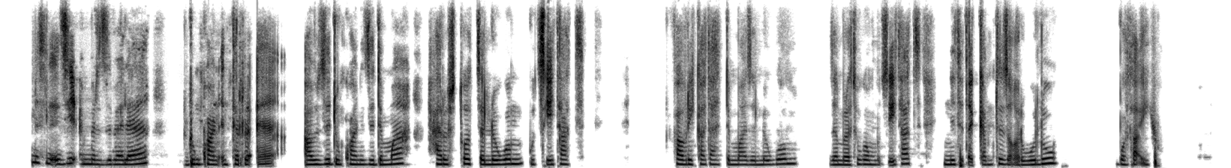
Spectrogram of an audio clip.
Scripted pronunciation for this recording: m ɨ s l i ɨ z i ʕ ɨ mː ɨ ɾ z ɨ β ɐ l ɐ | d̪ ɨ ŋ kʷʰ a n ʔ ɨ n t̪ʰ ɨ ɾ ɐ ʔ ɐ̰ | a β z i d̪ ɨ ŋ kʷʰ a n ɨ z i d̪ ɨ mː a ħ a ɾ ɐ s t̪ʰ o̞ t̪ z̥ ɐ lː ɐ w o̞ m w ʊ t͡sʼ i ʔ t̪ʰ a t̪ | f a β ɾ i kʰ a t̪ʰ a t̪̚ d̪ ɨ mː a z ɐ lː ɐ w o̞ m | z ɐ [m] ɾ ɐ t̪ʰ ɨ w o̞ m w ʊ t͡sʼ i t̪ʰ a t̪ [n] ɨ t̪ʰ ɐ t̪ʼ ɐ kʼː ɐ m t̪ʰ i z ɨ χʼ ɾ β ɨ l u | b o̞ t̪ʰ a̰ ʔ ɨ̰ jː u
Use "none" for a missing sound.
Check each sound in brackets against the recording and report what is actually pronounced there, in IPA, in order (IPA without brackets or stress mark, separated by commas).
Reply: m, n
